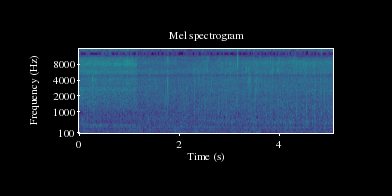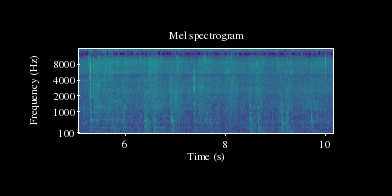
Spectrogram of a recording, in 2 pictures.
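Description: Okra and butter beans frying in a pan, Jamaican style: a soft, steady crackling sizzle that grows busier halfway through, with scattered sharp pops over the hiss.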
